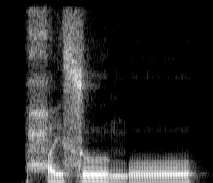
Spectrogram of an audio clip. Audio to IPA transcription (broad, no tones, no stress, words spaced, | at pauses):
ħesʊːŋoː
